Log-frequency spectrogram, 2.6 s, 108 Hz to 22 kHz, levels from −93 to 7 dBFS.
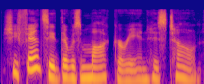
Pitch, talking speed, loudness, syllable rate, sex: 170 Hz, 190 wpm, -18 LUFS, 4.9 syllables/s, female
